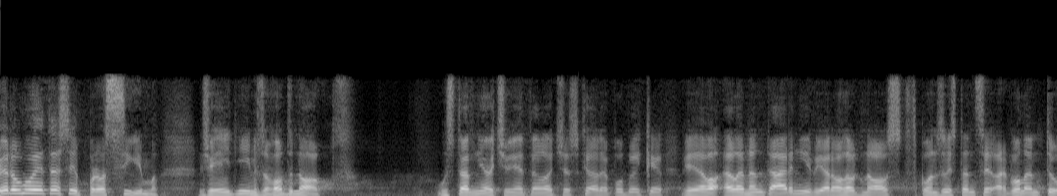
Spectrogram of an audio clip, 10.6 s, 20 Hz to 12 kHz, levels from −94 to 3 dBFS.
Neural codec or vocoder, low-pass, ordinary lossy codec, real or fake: codec, 16 kHz, 1 kbps, FunCodec, trained on LibriTTS, 50 frames a second; 7.2 kHz; AAC, 64 kbps; fake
